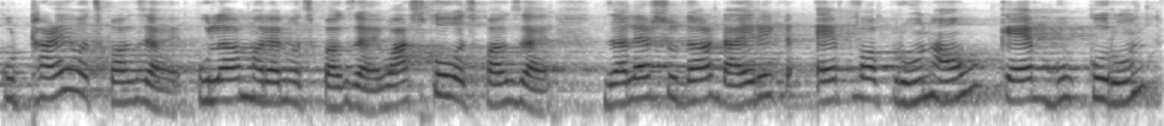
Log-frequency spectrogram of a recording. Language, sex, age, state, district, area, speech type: Goan Konkani, female, 30-45, Goa, Bardez, urban, spontaneous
